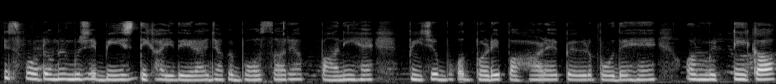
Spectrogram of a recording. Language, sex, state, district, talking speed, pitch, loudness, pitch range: Hindi, female, Rajasthan, Jaipur, 210 wpm, 225 Hz, -19 LUFS, 215-235 Hz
